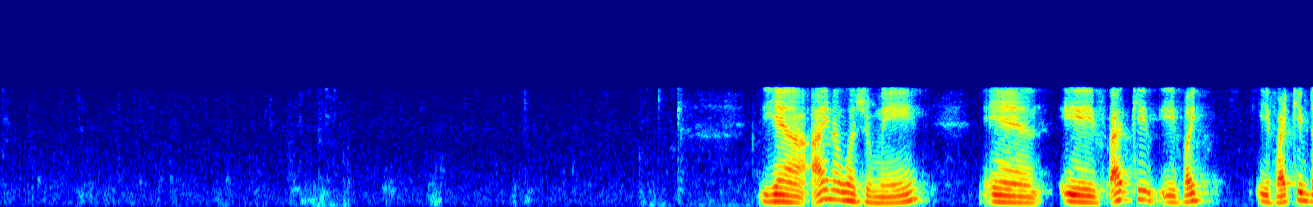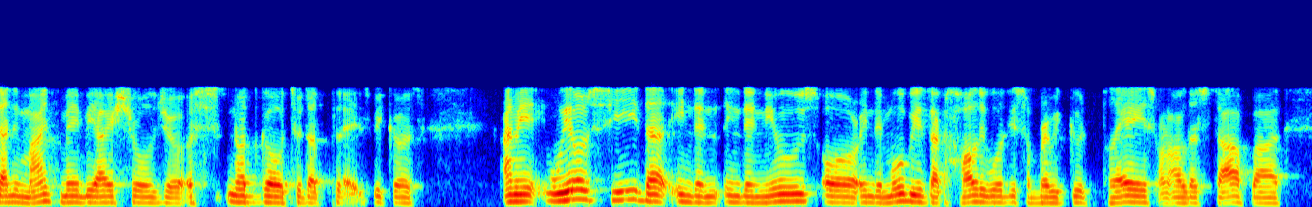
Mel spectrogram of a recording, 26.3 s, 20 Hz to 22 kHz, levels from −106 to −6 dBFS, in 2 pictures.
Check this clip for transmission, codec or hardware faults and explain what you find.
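The clip carries one fault, present from start to finish: iLBC codec coding. Nothing above 4 kHz survives, and the speech sounds slightly rough and synthetic. Each 20 ms frame's excitation is coded independently of the previous one, and the plainly audible roughness fits the 15.2 kbps mode.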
